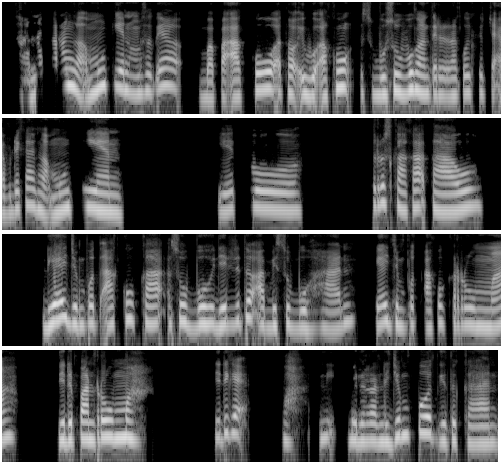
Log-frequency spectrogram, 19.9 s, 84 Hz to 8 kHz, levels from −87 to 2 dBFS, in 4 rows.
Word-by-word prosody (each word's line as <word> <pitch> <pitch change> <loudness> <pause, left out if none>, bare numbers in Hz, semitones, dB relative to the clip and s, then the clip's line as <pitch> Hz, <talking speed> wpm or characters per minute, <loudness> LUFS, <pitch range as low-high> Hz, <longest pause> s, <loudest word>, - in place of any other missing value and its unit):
Karena 170 +2 -8
karena 205 +6 -7
nggak 175 - -2
mungkin, 250 +2 +2
maksudnya 215 +7 -2 0.3
bapak 160 -2 -3 0.2
aku 230 +5 +3
atau 200 - -1
ibu 185 0 +2
aku 245 +8 +2
subuh-subuh 195 +2 +2
nganterin 185 -2 -2
aku 195 +2 -3
ke 200 - -9
CFD 175 +2 -5
kan 230 -1 0
nggak 175 -4 -2
mungkin, 190 -1 0 1.0
gitu, 195 0 -1 0.7
terus 245 +2 -2
Kakak 210 0 0
tahu? 195 +4 +2 0.6
Dia 230 +8 +8
jemput 210 -1 0
aku, 245 +5 -1
Kak, 215 -1 -1
subuh. 210 -2 +2
Jadi 200 +2 +1
dia 225 - -5
tuh - - 0
habis 195 -3 -2
subuhan, 180 +2 -4 0.2
dia 210 +3 +1
jemput 205 -1 -4
aku 185 +4 -4
ke 200 - -38
rumah, 195 +3 0 0.4
di 210 - +4
depan 210 +1 +5
rumah, 230 -1 +6 0.8
jadi 230 +3 -3
kayak, 265 -3 0 0.3
"Wah 200 -1 -7 0.3
ini 230 +2 -6
beneran 200 -1 0
dijemput," 250 +6 +3
gitu 200 +1 -1
kan. 185 0 -2
205 Hz, 145 wpm, -23 LUFS, 185-225 Hz, 1.0 s, Dia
